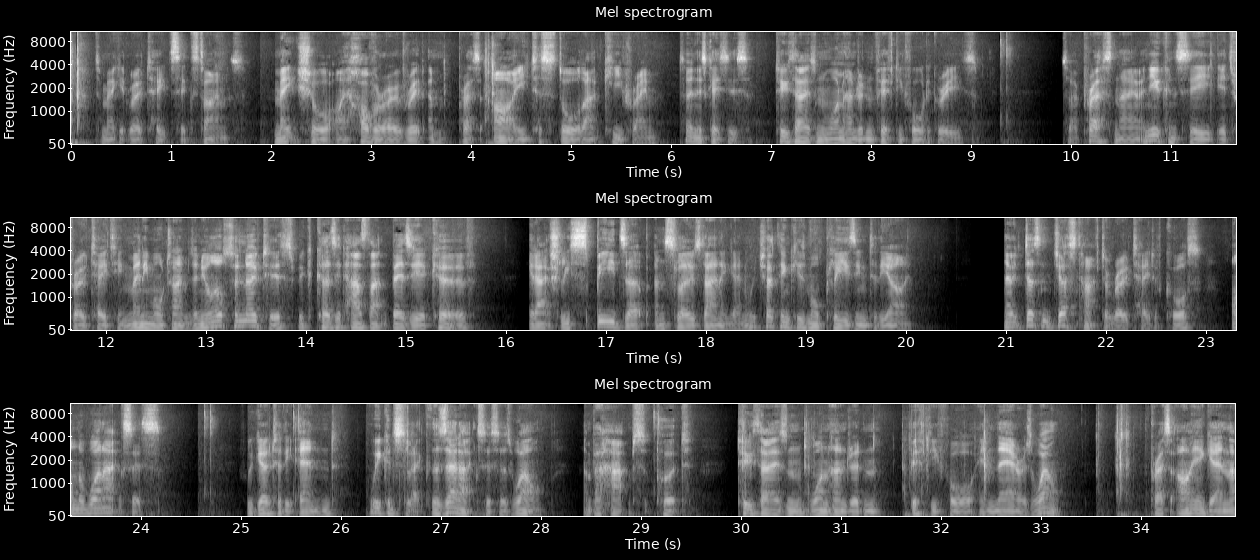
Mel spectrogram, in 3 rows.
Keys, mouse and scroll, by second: 0.1 KP_Enter, 9.3 click, 24.5 click, 29.1 click, 30.0 KP_2, 30.7 KP_1, 31.6 KP_5, 31.8 KP_4, 32.4 KP_Enter.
